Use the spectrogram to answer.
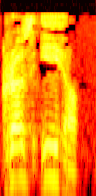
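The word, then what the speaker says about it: Grosse Ile: But apparently it's not. It's Gross I-L-E, eel, like short for an island, but that's what they pronounce it as eel. Yeah. – I thought it was I-S-L-E-T, so I'm like, what? – Islet.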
